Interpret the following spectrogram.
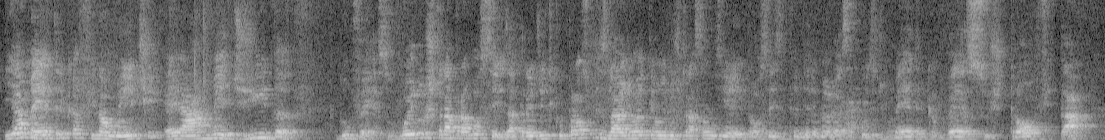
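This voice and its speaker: A man's voice: high-pitched, a little fast, slight background noise. Brazilian male teacher explaining a lesson, constant check-ins, distant mic in a very echoey room. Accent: Brazilian Portuguese. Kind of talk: recorded classroom lecture.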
